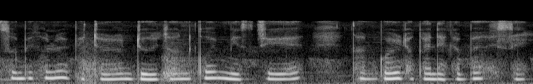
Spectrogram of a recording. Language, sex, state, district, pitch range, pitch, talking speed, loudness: Assamese, female, Assam, Kamrup Metropolitan, 245-275 Hz, 255 Hz, 100 wpm, -17 LUFS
